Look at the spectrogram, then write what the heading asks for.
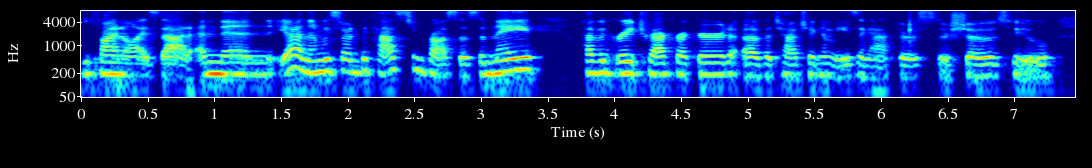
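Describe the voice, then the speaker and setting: A woman's voice: on the low side, steady tone, a little fast, few pauses, slight background noise. A woman who writes and directs, chatting casually as a guest in an interview, telling her story in a rambling way. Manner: rambling, storytelling, frequent filler words.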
